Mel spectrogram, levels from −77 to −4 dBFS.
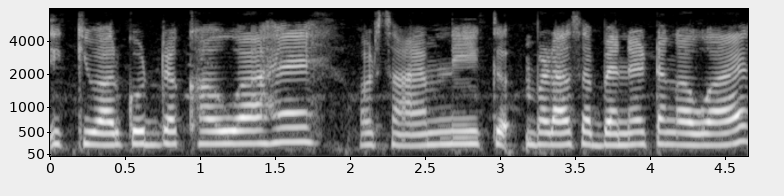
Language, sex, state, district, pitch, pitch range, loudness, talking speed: Hindi, female, Bihar, Saran, 250 Hz, 240-255 Hz, -14 LUFS, 195 wpm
